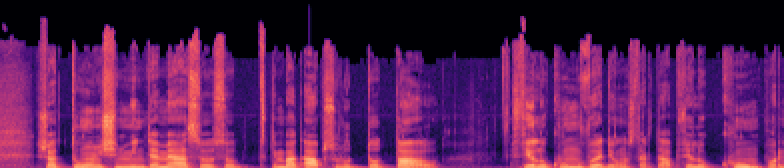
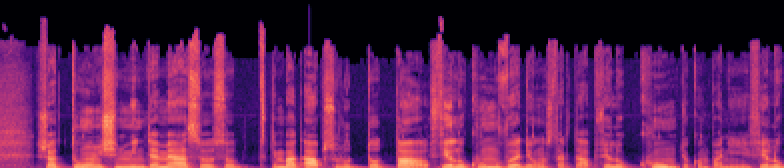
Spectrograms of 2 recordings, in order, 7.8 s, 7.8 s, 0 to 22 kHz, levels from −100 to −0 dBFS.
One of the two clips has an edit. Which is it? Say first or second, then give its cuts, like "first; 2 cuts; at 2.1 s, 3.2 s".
second; 2 cuts; at 4.3 s, 6.8 s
